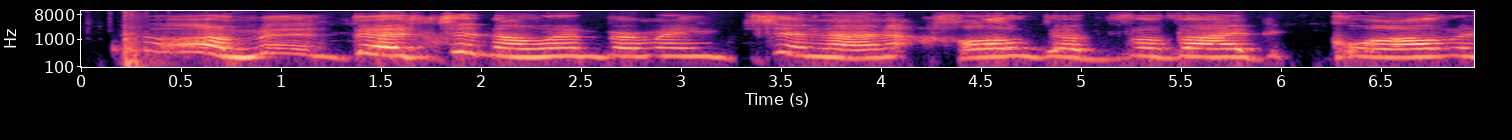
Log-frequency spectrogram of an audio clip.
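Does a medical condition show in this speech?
Yes: speech and mobility impairment.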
